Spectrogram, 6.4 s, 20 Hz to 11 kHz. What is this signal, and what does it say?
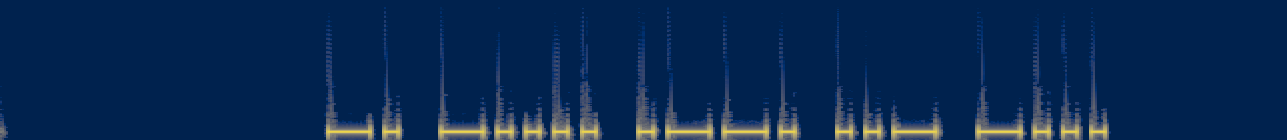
Morse code, heard as a keyed tone, about 20 wpm, 700 Hz. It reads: N6PUB
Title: Speed Racing - USA 1x3 Call Signs 17wpm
